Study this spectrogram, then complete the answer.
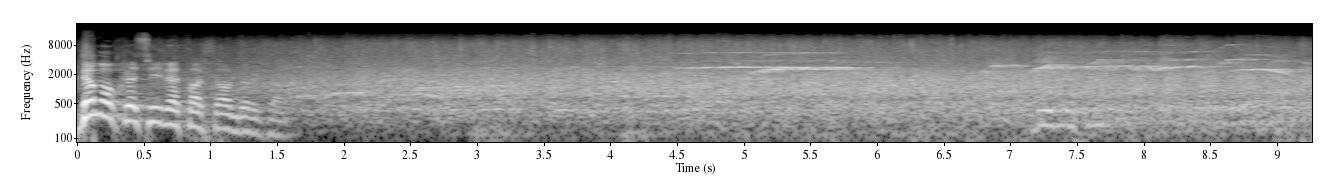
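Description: A crowd applauds steadily.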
